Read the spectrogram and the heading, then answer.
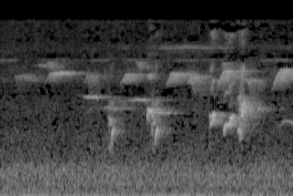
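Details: Red-whiskered bulbul song used as a training recording to teach young birds and excite caged birds: a few short slurred whistled notes and rising chirps, sparse and uneven, over a steady low background hiss.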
